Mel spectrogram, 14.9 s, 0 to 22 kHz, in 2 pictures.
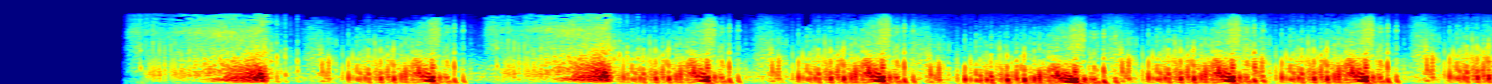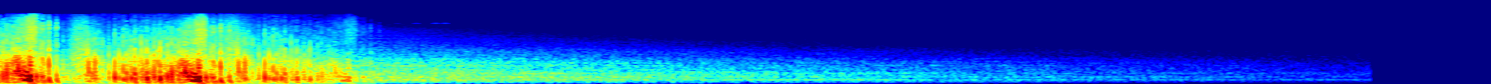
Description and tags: SNOW-STEP-CRUNCH
06.22.16: Crunchy footsteps in fresh snow.
frost, walking, snow, feet, freeze, running, crunch, ice, foley, steps, walk, footstep, footsteps, winter, step, foot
